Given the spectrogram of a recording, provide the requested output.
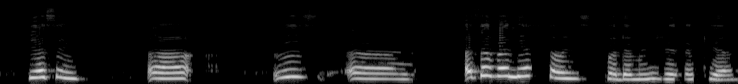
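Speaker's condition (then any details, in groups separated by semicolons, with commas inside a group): Cerebral palsy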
